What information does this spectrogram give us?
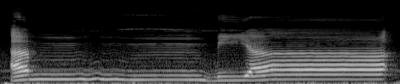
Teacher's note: نون ساکن کے بعد با ہے، قلب ہوگا، یعنی نون کی آواز کو میم سے بدل کر کے پڑھیں گے، اس لیے یہاں پہ میم بھی لکھ دیا گیا ہے.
